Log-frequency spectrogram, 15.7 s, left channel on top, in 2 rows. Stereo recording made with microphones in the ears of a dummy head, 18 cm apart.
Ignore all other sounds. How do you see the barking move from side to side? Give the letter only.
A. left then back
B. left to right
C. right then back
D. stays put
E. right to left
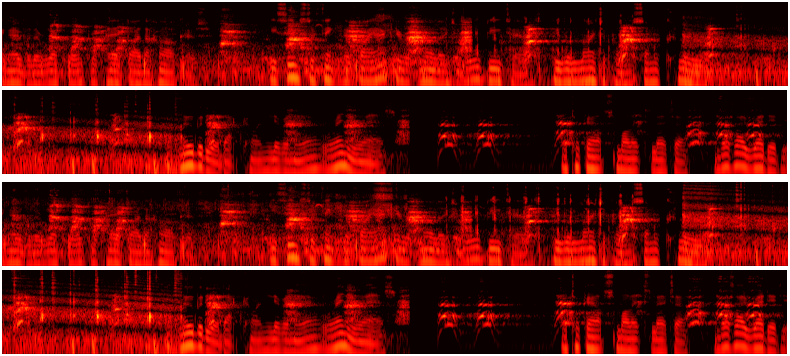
A.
